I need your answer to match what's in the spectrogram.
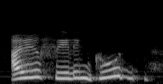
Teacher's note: the stress is on the good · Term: tonic stress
